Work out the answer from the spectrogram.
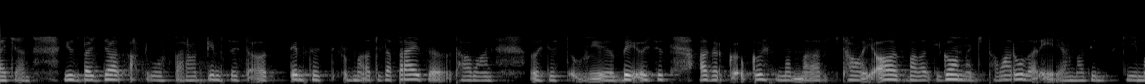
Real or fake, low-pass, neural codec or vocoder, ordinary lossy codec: fake; 3.6 kHz; autoencoder, 48 kHz, 128 numbers a frame, DAC-VAE, trained on Japanese speech; none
